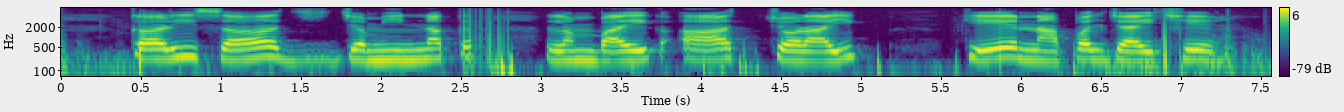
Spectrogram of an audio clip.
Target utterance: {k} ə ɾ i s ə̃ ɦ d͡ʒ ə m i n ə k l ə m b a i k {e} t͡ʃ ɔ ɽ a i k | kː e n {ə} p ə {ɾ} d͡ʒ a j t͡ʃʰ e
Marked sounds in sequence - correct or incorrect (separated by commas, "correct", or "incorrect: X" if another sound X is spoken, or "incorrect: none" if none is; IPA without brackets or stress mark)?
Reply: correct, incorrect: a, incorrect: a, incorrect: l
